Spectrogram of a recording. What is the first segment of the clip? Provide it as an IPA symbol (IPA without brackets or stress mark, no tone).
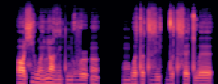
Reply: ɑ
